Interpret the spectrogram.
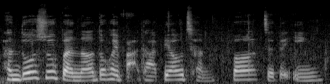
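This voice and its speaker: A woman teaching pronunciation, explaining patiently and repeating syllables slowly for learners. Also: medium pitch, lively intonation, slight background noise. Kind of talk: slow, clear teaching explanation with drilled syllables. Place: indoors, rain heard outside.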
